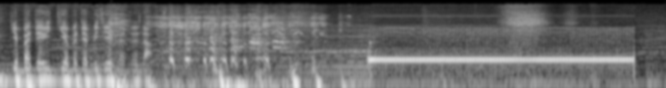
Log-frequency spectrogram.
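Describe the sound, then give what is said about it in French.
A continuous telephone line tone heard while trying to place a call that won't ring through. The steady, low, unchanging hum lasts about two seconds and follows laughter and chatter. “Non, ça répond pas, on n'arrive même pas à l'appeler. Ça sonne pas, ça fait...”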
